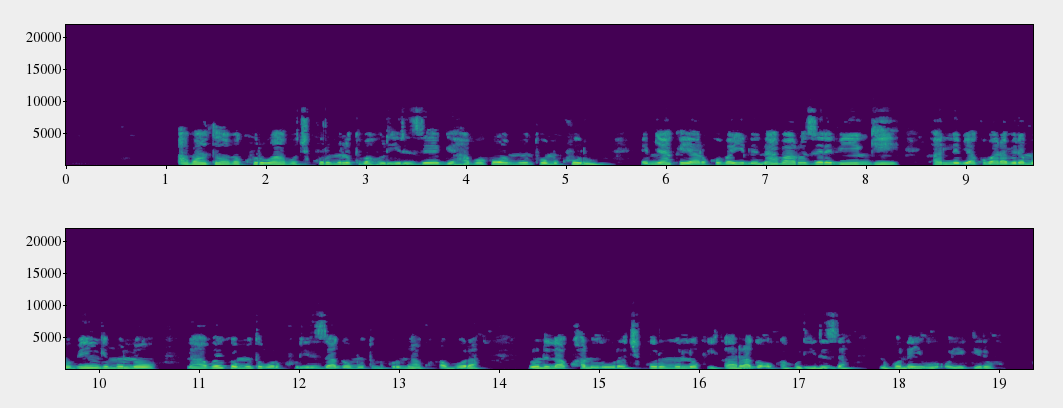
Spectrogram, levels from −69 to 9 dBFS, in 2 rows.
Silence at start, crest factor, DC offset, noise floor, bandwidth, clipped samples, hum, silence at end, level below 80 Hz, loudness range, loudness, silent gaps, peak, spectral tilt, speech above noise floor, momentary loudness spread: 1.1 s; 16 dB; under 0.1%; -71 dBFS; 9.2 kHz; under 0.1%; none; 0.4 s; -56 dBFS; 3 LU; -16 LUFS; none; 0 dBFS; -6 dB/octave; 56 dB; 8 LU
